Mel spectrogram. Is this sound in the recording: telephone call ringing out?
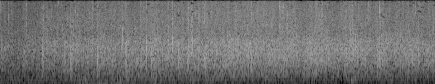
no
